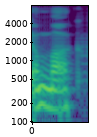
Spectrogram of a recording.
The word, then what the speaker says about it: Amok: It's Spock Amok, because Amok, A-M-O-K, is usually Amok, right? It feels like it should be pronounced Spock Amok, but it isn't.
